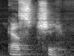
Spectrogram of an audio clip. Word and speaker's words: elski: It is not pronounced ska, but as either a fricative sh, or depending on dialect area in the Faroes, as I understand it, can be pronounced as a fricative plus affricate sh, elski. So some interesting changes, and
